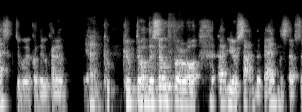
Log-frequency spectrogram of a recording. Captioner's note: chuckles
